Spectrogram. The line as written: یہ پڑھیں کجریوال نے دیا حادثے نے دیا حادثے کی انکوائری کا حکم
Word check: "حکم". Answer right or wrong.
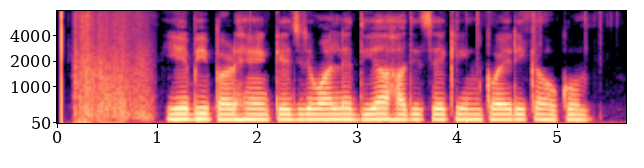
right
